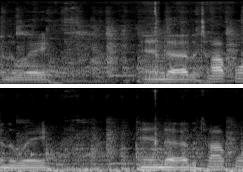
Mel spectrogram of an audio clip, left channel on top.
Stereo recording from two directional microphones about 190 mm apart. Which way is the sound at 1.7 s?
25° left (ahead or behind).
